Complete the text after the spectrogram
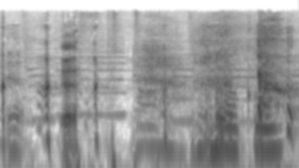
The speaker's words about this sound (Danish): Jamen, jeg vil bare lige sige, du hoster lidt. Ja, nej, det var bare lige sådan lidt, fordi jeg grinede helt ned i maven.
